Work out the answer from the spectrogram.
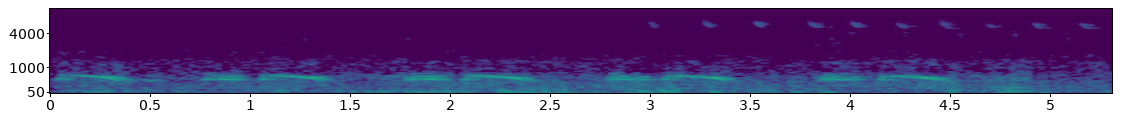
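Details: Spotted dove at a decoy trap giving clear low coos in two-note phrases about once a second, while a series of faint high chirps from another bird runs alongside in the second half.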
